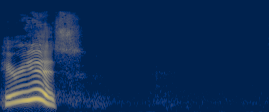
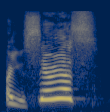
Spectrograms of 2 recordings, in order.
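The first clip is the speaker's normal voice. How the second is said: mock outrage; 8 semitones higher, 5 dB louder than usual. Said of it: "I would have been like".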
